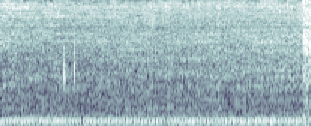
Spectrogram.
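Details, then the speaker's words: Track car after a loose oil filter leaked oil from both seams and was retightened, restarted with good oil pressure, spilled oil burning off: even low idle, steady rhythm, no knocks or ticks, sounds healthy. "Engine sounds okay. I'll just let this oil burn off, I think. Pressure's good."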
